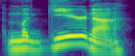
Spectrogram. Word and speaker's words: Magearna: And I was explaining to Will because I saw Mage, Mage, and I didn't see Gear.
